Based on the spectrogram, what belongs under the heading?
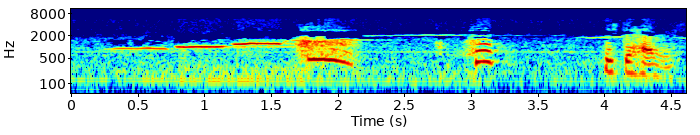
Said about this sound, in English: are you whistling? Me? No. Are you? No, I can't whistle.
